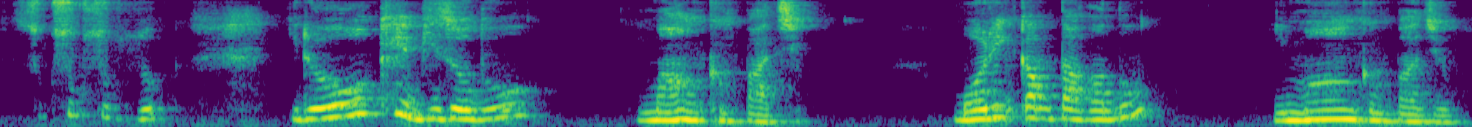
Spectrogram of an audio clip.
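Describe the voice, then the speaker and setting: A woman's voice: mid-range voice, darkish tone. A middle-aged woman telling her own story in a candid, lightly humorous way, speaking casually to the camera. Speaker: cancer patient vlogger.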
